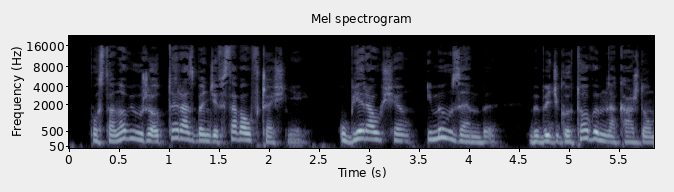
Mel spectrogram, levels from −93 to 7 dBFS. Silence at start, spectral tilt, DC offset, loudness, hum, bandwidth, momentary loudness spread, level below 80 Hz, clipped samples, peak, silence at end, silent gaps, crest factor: 0.25 s; -4.5 dB/octave; under 0.1%; -32 LUFS; none; 16 kHz; 11 LU; -68 dBFS; under 0.1%; -16 dBFS; 0 s; none; 18 dB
